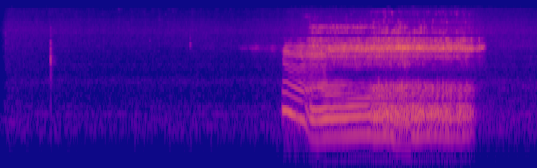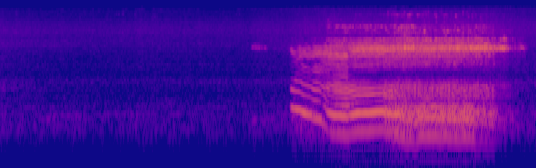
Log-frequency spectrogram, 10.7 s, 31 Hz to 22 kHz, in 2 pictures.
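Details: Snoring as usual, likened to an old man: two loud, rough, fluttering snores on inhalation about 5 seconds apart, with quiet pauses, in a small quiet room.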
